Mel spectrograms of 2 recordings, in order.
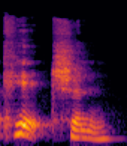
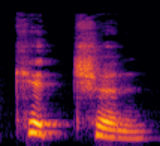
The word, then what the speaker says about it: kitchen: we find in the kitchen it's a funny word isn't it kitchen but we don't pronounce that t you know that don't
